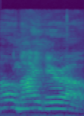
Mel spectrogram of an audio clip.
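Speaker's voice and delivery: loud, sarcastic, clearly insincere praising tone. Telling friends how she reacted when he picked her up, retelling a sarcastic remark. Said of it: "like in the most sarcastic, non-serious".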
